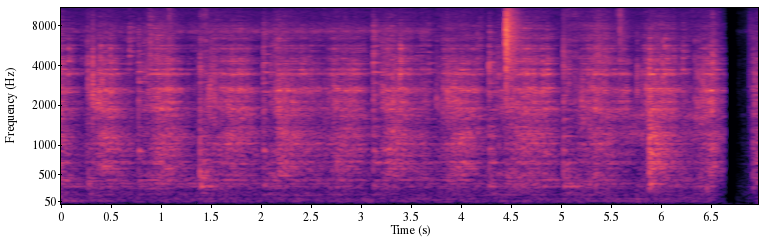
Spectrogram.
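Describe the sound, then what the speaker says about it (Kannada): Peanuts being dry-roasted and stirred in a pan for a sweet stuffed flatbread, a steady rhythmic scraping and rattling of nuts against metal with repeated spoon strokes, close and alone, ending in a brief silence. "ಸ್ವಲ್ಪನ ಶೇಂಗಾ ಹಾಕ್ಕೊಂಡು ಹುರ್ಕೊಳ್ಳೋಣ ಚೆನ್ನಾಗಿ."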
